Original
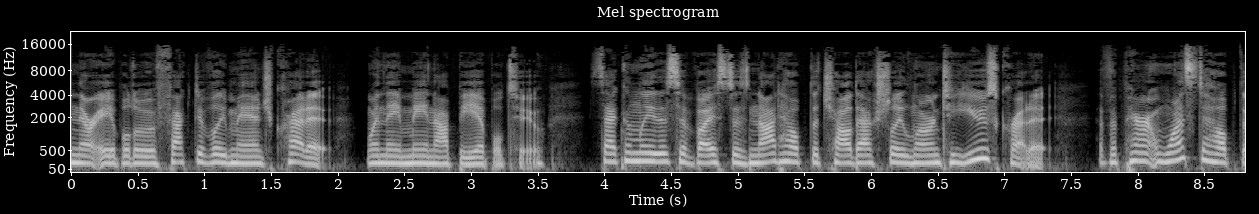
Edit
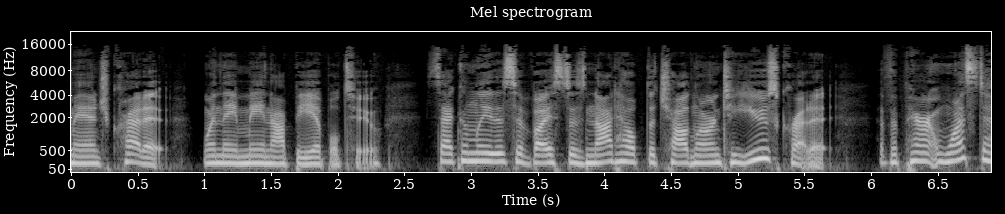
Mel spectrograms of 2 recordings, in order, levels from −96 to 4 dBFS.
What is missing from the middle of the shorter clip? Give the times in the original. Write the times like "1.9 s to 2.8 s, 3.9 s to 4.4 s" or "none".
5.9 s to 6.3 s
